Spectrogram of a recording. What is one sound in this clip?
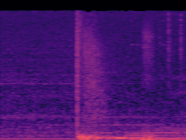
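A gun fires a single loud blast.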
